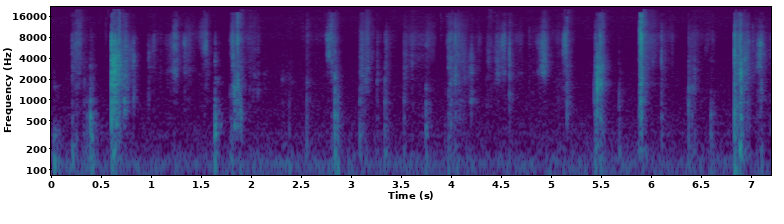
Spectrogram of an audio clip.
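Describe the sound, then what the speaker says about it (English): A deck of tarot cards is shuffled by hand, not smoothly. It gives repeated rough riffling and slapping bursts in an uneven rhythm, close and fairly loud. "This is not shuffling smoothly for me."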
